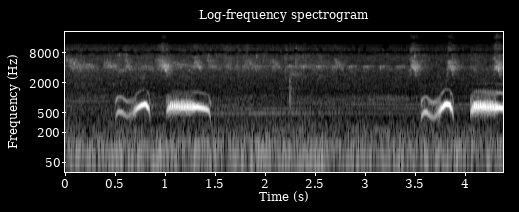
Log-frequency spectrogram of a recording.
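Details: A trained spotted dove acting as a trapping decoy repeats its call twice, about three seconds apart. Each call is a warbling, rising-falling lead note and then a long, steady coo, with faint distant bird chirps behind.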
